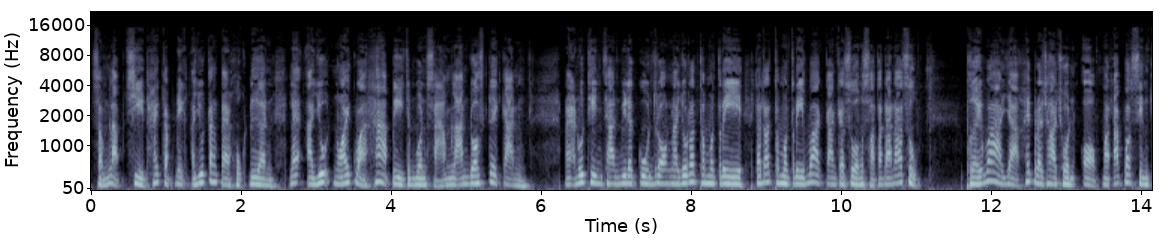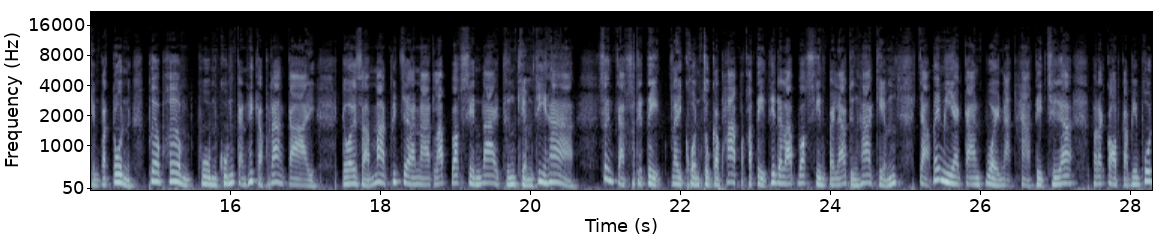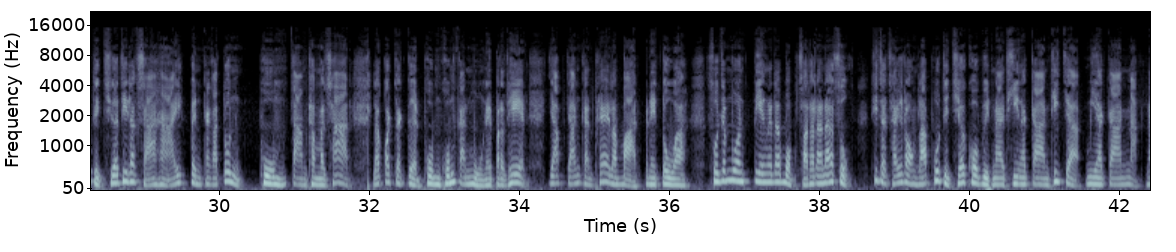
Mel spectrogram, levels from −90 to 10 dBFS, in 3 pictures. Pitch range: 140-175 Hz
